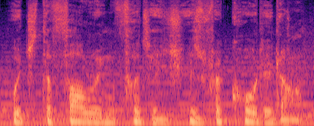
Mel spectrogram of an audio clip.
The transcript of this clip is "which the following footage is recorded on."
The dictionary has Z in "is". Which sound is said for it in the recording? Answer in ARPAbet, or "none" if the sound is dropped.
Z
